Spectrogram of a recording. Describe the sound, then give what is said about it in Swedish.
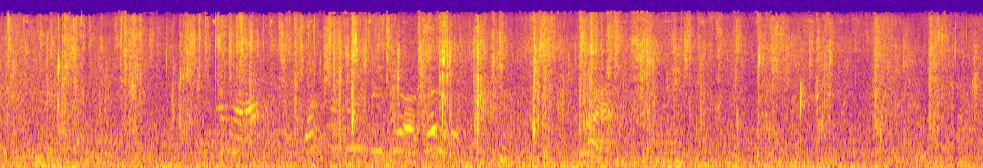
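Steady footsteps click along the hard cobbled Västerlånggatan street while it is not very crowded, fairly crisp, with murmuring voices and bustling street ambience in the background. “Nu går jag då alltså längs med eh, Västerlånggatan.”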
